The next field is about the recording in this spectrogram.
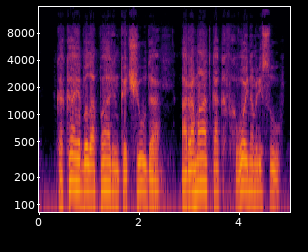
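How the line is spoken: Dreamy sigh, fat man. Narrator (Russian): Толстяк мечтательно вздохнул

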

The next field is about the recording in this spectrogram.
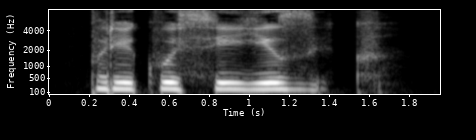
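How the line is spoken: Hissing. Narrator (Russian): прошипел

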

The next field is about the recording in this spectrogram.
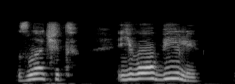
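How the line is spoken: Breathed out. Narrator (Russian): выдохнула Елена и запричитала

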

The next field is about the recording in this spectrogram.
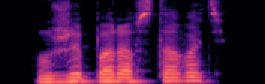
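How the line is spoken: Very quiet question. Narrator (Russian): очень тихо спросила

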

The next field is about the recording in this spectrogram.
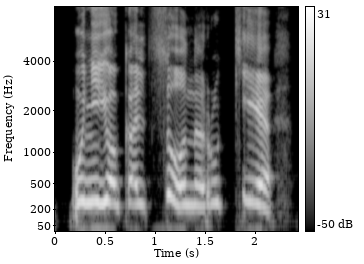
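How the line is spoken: Ecstatic wheezing. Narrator (Russian): восторженно засипел хозяин лабиринта

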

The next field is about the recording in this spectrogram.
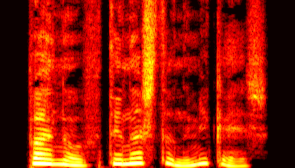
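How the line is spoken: Laughing. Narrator (Russian): Лиза засмеялась

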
